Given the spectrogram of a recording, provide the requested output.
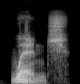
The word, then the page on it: wench: British English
